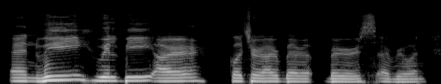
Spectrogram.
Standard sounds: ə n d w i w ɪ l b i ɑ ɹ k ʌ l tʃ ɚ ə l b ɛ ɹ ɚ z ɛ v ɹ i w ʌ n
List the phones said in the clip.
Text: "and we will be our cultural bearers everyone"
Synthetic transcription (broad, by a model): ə n d w i w ɪ l b i ɑ ɹ k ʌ l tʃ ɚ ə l b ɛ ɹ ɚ s ɛ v ɹ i w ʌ n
